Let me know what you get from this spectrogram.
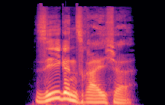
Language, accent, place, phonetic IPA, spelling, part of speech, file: German, Germany, Berlin, [ˈzeːɡn̩sˌʁaɪ̯çə], segensreiche, adjective, De-segensreiche.ogg
- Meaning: inflection of segensreich: 1. strong/mixed nominative/accusative feminine singular 2. strong nominative/accusative plural 3. weak nominative all-gender singular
